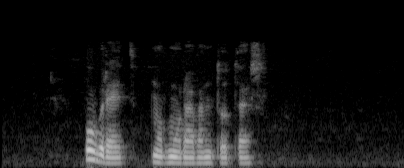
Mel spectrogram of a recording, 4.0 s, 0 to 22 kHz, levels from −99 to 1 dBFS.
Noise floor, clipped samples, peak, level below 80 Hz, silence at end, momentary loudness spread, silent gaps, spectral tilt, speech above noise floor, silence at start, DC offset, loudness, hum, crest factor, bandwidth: -76 dBFS; under 0.1%; -14 dBFS; -72 dBFS; 1.45 s; 10 LU; none; -8 dB/octave; 44 dB; 0.85 s; under 0.1%; -33 LUFS; none; 22 dB; 7.6 kHz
